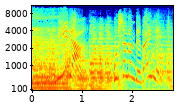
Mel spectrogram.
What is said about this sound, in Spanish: Acabamos de escuchar y está sonando todavía de fondo la genial canción de la película de Disney La Bruja Novata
